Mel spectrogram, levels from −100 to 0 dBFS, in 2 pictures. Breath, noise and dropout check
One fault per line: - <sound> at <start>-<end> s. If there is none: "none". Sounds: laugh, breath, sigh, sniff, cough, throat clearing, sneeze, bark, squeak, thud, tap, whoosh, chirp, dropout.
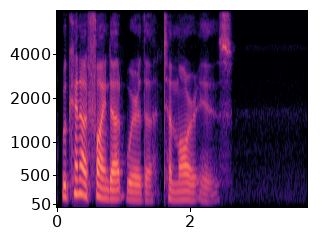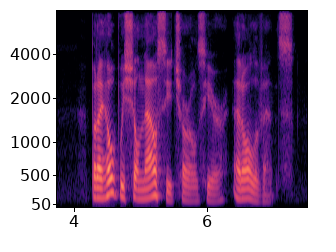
none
